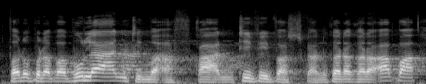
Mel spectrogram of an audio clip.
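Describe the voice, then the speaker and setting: A man teaching as a boarding school ustadz in a casual religious lecture, lively and teasing, loudly calling out students' names. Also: mid-range voice, moderate pace. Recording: long reverb.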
